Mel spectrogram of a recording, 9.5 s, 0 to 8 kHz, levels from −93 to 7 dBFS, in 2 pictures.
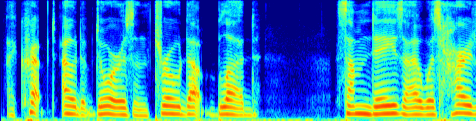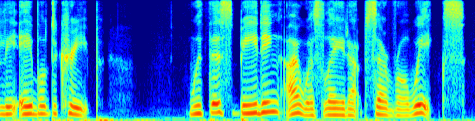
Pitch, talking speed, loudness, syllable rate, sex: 180 Hz, 165 wpm, -16 LUFS, 4.2 syllables/s, female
